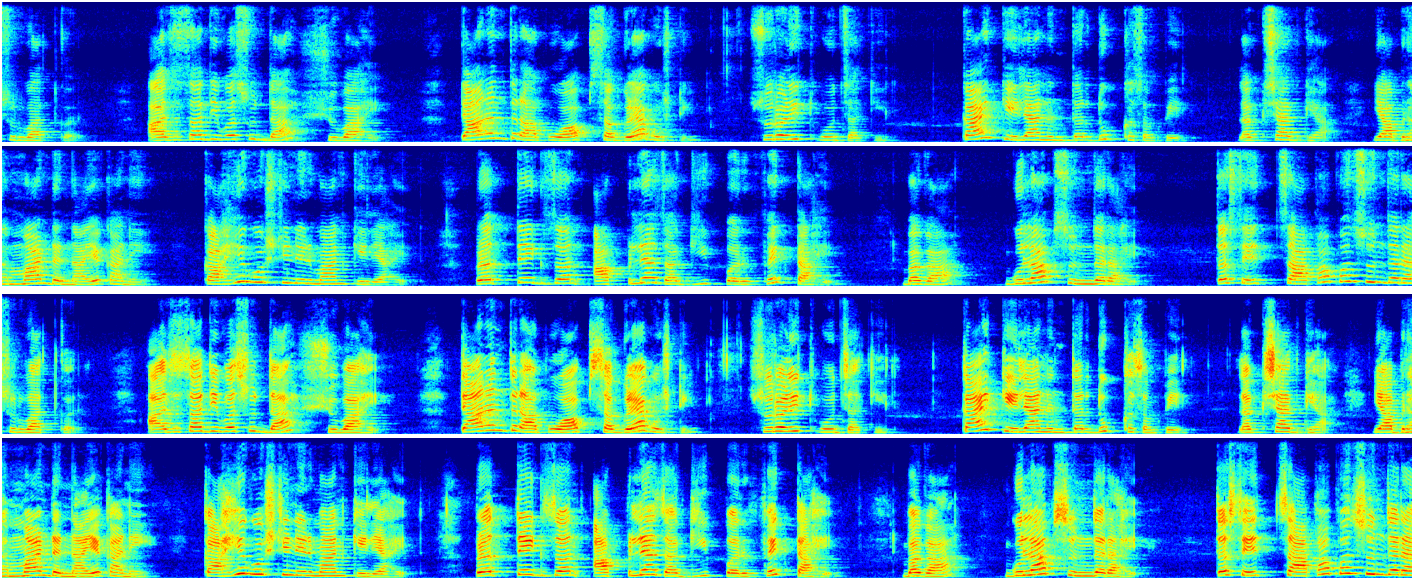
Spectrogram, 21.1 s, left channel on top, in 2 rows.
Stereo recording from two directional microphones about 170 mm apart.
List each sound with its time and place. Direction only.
0.0 s a woman's voice: 30° right (ahead or behind)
